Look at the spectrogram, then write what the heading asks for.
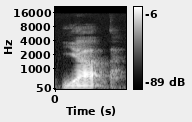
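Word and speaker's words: ي: The letter is called ya, but the pronunciation, the sound of this letter is E.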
